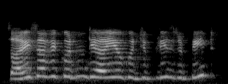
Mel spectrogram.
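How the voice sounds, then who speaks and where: Woman panelist, high voice, courteous; heard through a crackly, clicking, muffled call line. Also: a little fast, pushed and bright. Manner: polite and deferential. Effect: crackling, clicking video-call line. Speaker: panelist from a workers' rights group. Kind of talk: online panel discussion. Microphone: remote video call.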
